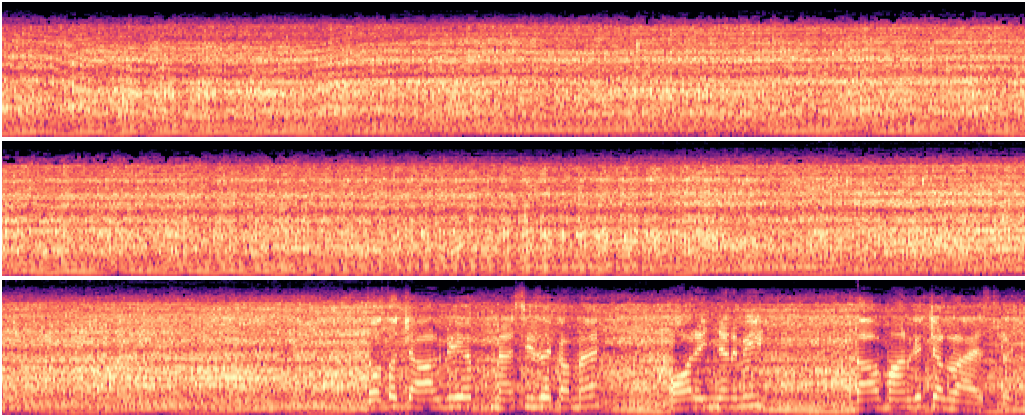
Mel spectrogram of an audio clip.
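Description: A diesel tractor engine labours under load.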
